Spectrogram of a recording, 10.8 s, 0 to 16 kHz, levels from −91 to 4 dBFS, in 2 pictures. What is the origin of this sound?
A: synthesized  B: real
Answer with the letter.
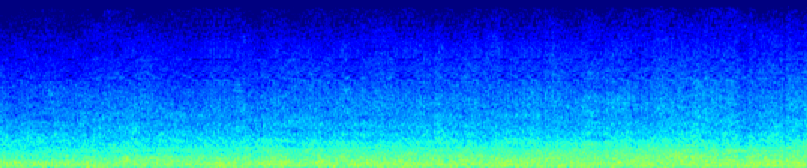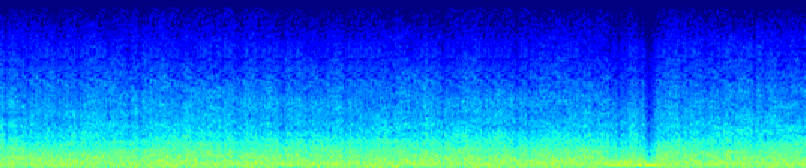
A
